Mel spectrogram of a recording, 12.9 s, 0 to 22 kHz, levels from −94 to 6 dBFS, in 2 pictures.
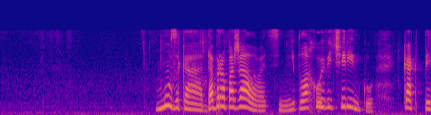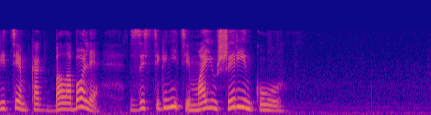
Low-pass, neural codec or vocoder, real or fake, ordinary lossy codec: none; none; real; none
